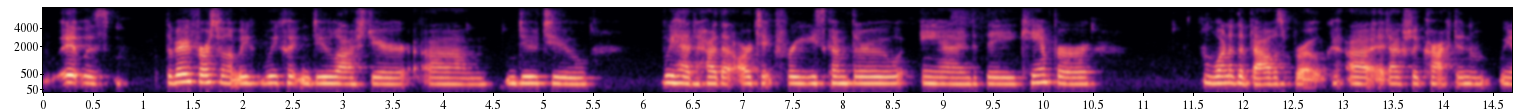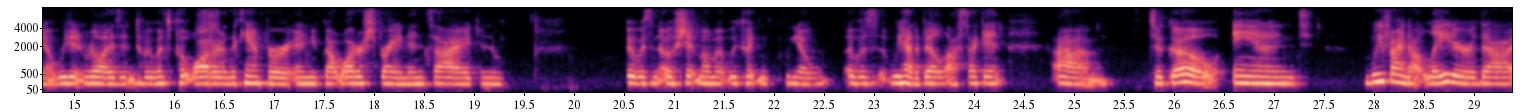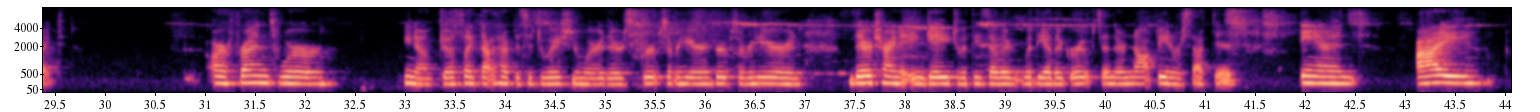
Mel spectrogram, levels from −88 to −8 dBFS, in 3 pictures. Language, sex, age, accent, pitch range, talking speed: English, female, 20-39, American, 195-215 Hz, 170 wpm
